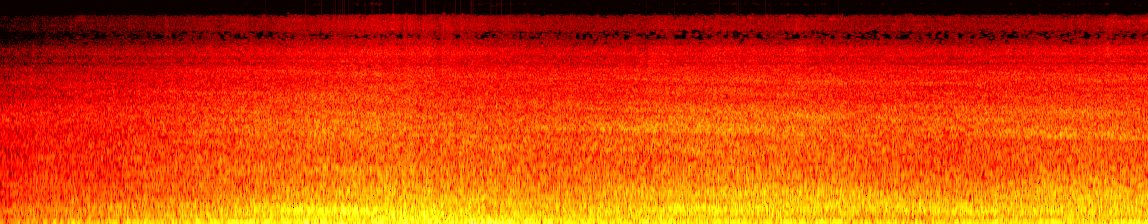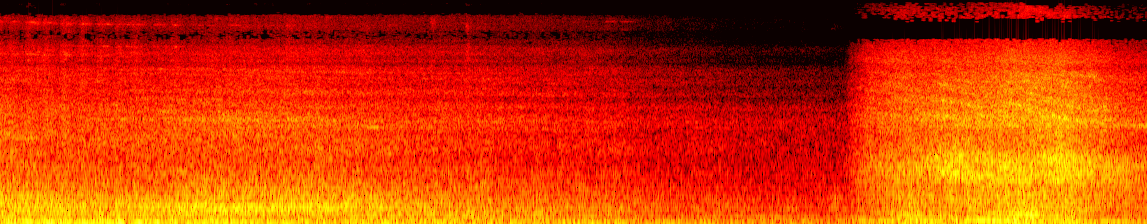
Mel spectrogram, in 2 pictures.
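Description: A train passing on the railway line: its noise builds over the first few seconds, holds steady, then slowly fades away. Near the end a different, brighter rushing noise cuts in abruptly.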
